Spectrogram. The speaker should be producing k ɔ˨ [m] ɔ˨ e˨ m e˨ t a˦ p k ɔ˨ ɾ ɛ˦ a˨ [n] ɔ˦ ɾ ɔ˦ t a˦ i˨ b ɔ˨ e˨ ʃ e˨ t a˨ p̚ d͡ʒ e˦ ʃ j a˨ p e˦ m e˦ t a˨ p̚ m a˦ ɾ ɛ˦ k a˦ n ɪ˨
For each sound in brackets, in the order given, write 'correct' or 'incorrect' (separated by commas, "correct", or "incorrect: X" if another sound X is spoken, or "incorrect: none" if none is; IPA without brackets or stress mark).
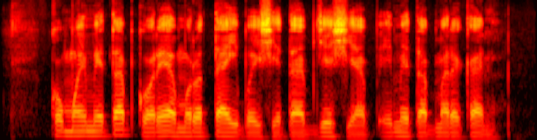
correct, incorrect: m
